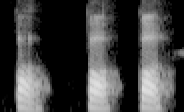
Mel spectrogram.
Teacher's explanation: جو قاف کی آواز آ رہی ہے یہ تبھی پیدا ہوتی ہے جب ہماری زبان کا پیچھے والا حصہ ہمارے نرم تالو کے ساتھ جا کے چپکتا ہے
